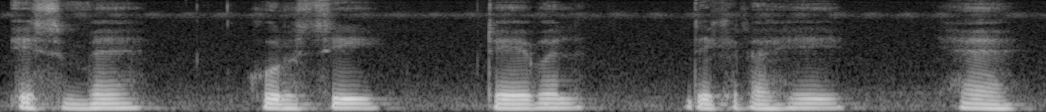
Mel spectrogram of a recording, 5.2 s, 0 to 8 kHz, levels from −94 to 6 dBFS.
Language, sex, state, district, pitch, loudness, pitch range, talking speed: Hindi, male, Uttar Pradesh, Hamirpur, 120 Hz, -19 LUFS, 115-120 Hz, 70 wpm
